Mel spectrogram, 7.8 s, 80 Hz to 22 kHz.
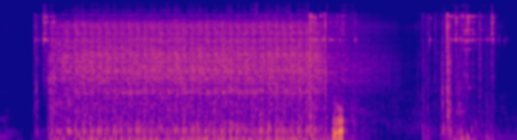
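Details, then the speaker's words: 2007 Dodge Nitro no-start after fuel pump replacement and about 4 gallons added: starter cranks steadily about four seconds with even compression but never catches; owner suspects wrong fuel pump, no leaks, not feeding fuel. "I'm thinking the fucking pump's the wrong one. Oh. I don't have any leaks under here. She's not feeding."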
